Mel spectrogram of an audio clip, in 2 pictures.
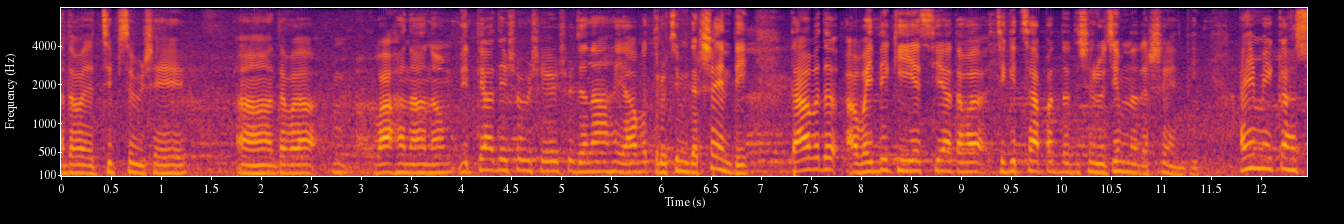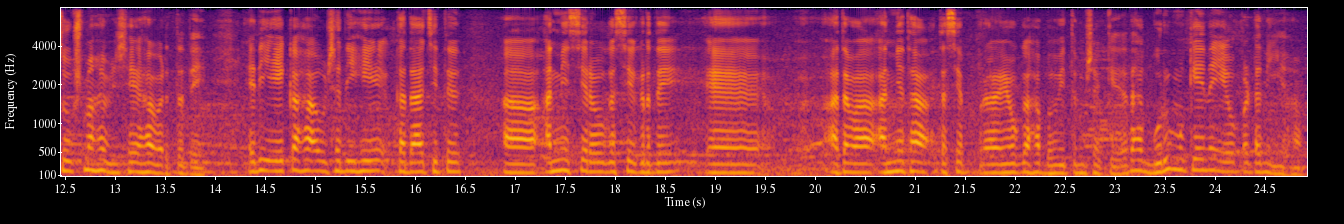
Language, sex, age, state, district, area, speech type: Sanskrit, male, 30-45, Kerala, Ernakulam, rural, spontaneous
